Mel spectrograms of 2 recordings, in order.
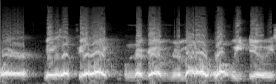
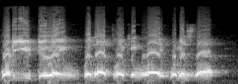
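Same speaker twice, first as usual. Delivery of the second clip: plain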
